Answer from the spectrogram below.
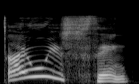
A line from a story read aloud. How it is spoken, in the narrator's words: the director was continuing in the same rather maudlin tone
